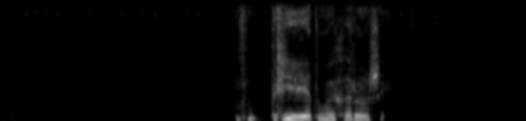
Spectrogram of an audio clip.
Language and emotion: Russian, positive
